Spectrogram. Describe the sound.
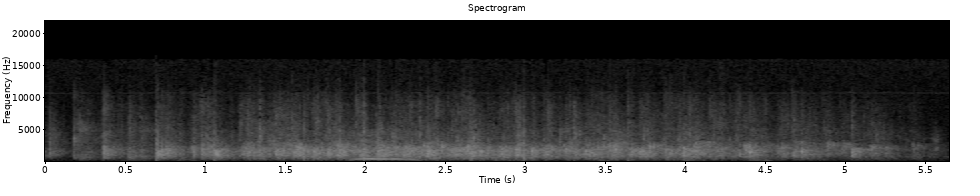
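Applause on the floor of a legislative session welcomes a guest, a former Fairbanks mayor and university regent, as sustained, even clapping from many hands for several seconds, with a brief voice partway through.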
